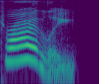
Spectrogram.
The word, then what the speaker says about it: Raelee: So one word, R-A-E-L-E-E with a capital L in the middle of the word. But I've got little parentheses that say pronounced Riley, which is the only reason I didn't call it Riley.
